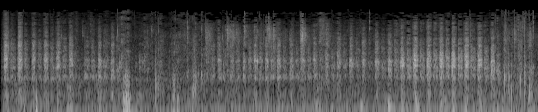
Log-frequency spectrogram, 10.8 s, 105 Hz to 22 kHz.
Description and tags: This is my Old Victorian Bulldogge Ruby panting after playing outside. She loves to run and gets winded! We would love to know how you use the sound. It was recorded with an Olympus Digital Voice Recorder VN-6200PC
